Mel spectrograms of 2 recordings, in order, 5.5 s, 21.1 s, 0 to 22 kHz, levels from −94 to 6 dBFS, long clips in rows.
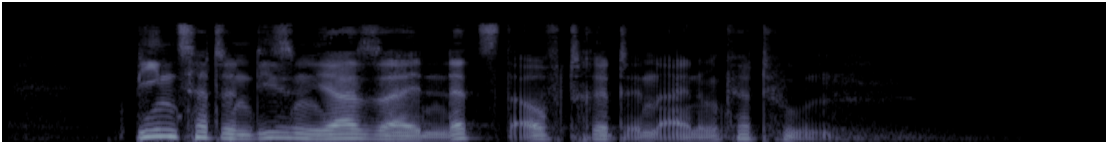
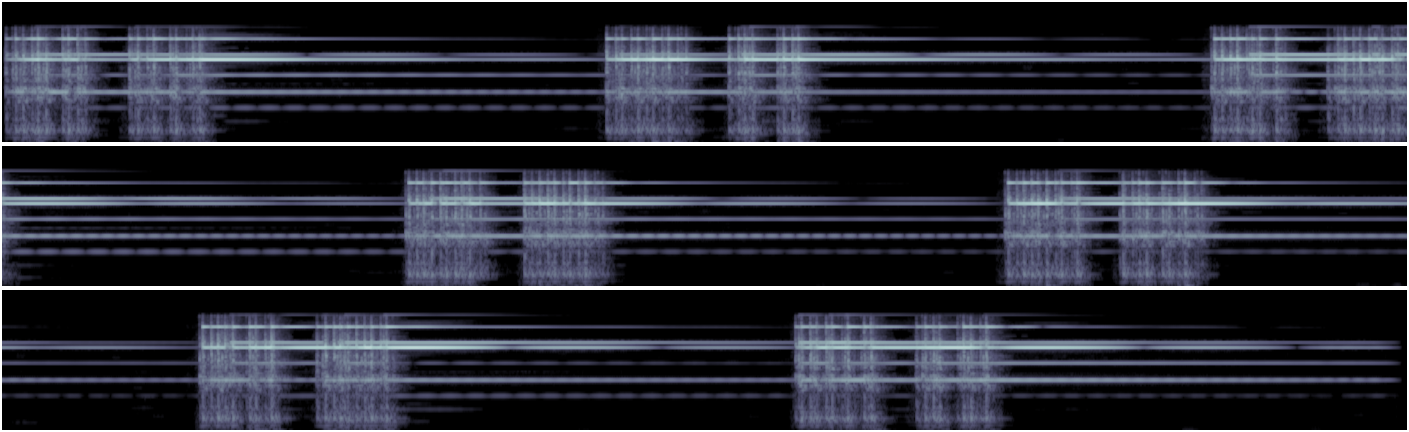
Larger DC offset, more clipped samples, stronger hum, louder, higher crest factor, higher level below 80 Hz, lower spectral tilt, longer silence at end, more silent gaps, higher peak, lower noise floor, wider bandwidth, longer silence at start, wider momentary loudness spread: neither; neither; neither; second, -46 LUFS vs -13 LUFS; about the same, 20 dB vs 16 dB; about the same, -74 dBFS vs -76 dBFS; first, -5.5 dB/octave vs 5 dB/octave; first, 1.2 s vs 0.25 s; neither; second, -30 dBFS vs -2 dBFS; first, under -90 dBFS vs -47 dBFS; about the same, 11.5 kHz vs 11 kHz; first, 0.7 s vs 0.05 s; second, 13 LU vs 22 LU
